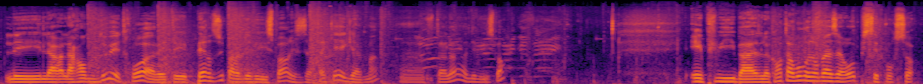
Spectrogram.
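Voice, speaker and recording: A young man casting an esports match with play-by-play commentary, excitable and rising sharply at big plays. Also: fairly high pitch, quick pace, soft background music. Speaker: esports caster.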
